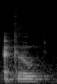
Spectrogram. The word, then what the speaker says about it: Eco: Razor is the RazoRock Eco or Echo, depending on your personal pronunciation, with an Astra SP blade first and last use.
